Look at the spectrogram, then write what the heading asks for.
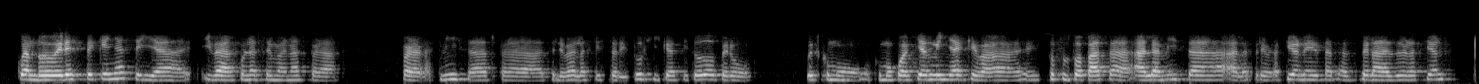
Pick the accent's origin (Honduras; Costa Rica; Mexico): Mexico; Saltillo, Coahuila; moved away; yo soy de Saltillo, es el norte de México.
